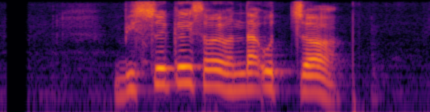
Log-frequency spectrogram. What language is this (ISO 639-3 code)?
nep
